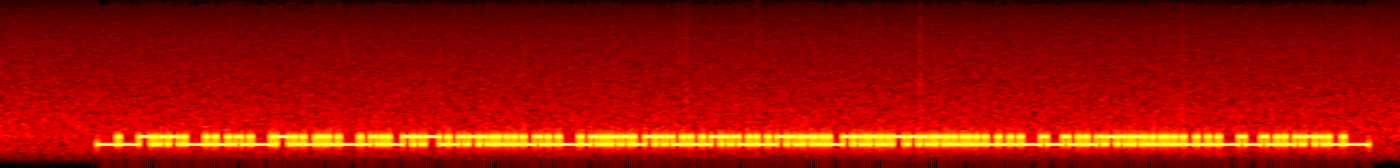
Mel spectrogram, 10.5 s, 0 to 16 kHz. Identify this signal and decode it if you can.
RTTY (45.45 baud, 170 Hz shift), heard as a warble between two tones, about 620 Hz centre. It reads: 2E6UX TU F0USG CQ CQ DX DE DJ1VCU DJ1VCU K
